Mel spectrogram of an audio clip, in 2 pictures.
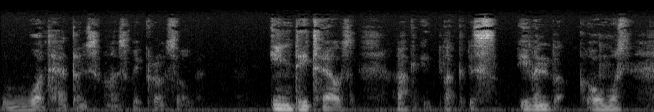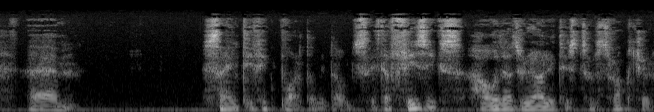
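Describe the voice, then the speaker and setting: Speaking with a non-native accent, a somewhat breathy man goes at a fairly slow pace, taking long, frequent pauses amid big swings in loudness. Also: medium pitch for a man, fairly even intonation. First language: not English. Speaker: spiritual medium and author. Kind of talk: interview. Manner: halting.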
